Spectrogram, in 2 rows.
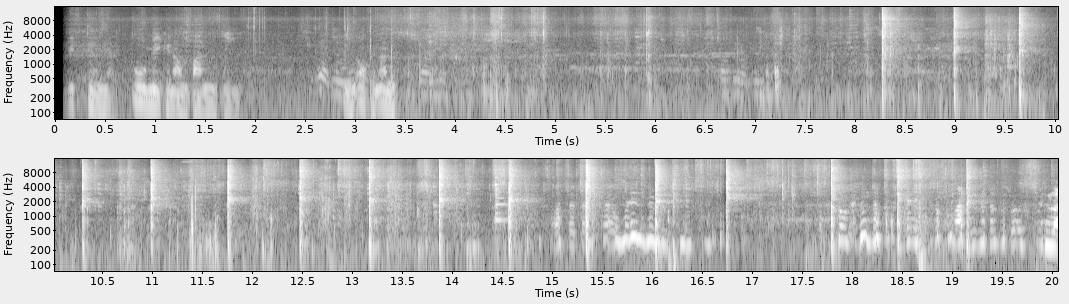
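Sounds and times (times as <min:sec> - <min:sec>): hand tools chopping roots: 0:08.1 - 0:19.7.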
